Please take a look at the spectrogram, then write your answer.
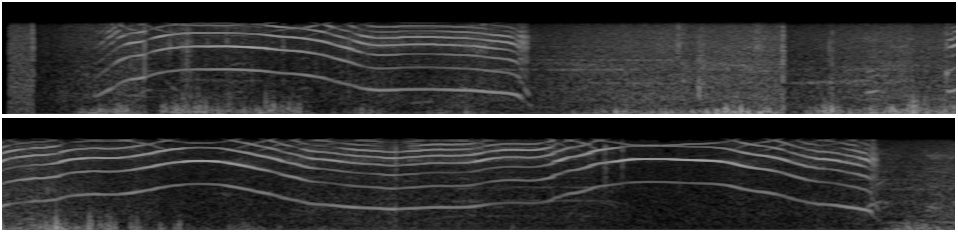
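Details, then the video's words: A sika deer at the Heimat-Tierpark Olderdissen near Bielefeld, Germany, gives long, rising-and-falling wailing calls, shrill and strongly tonal; Sika deer. "Sika deer making noise (a.k.a. Japanese deer)"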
